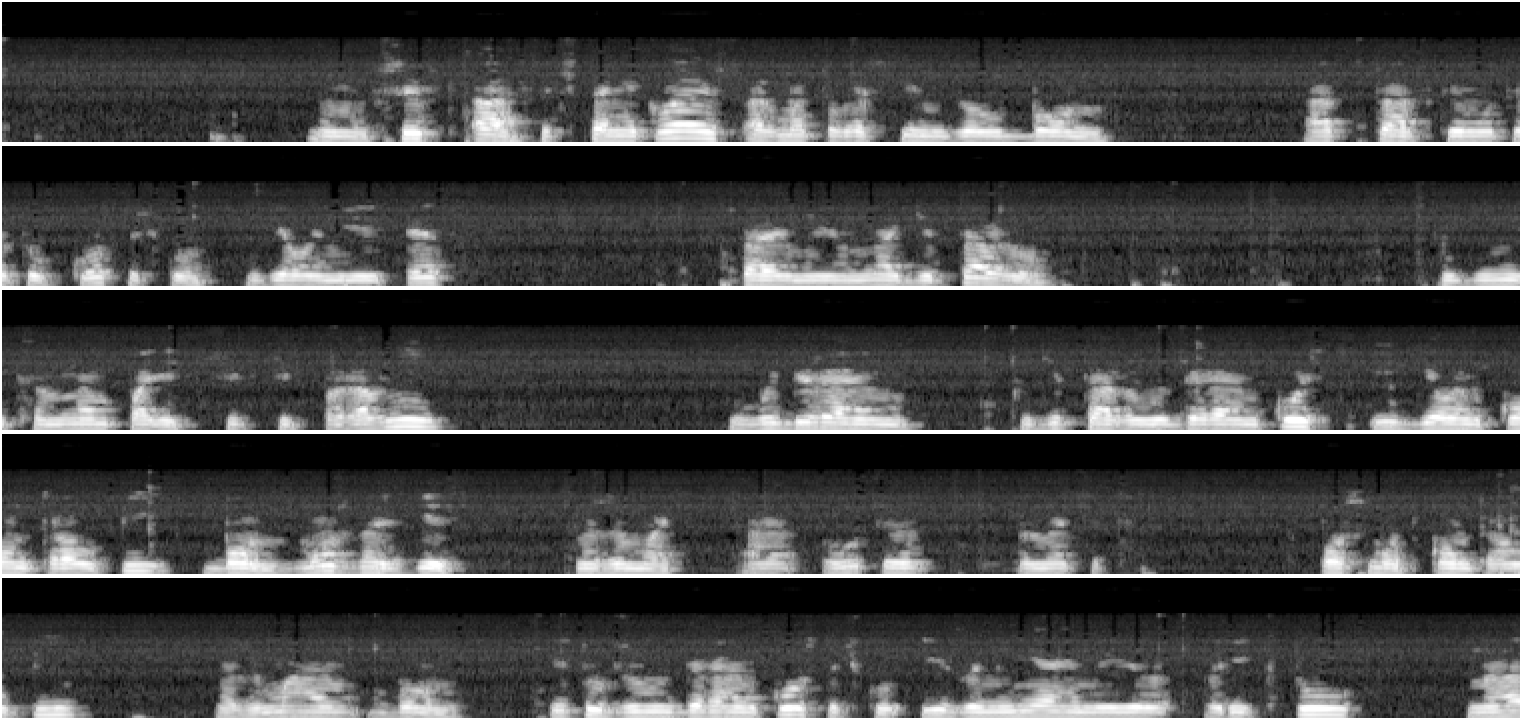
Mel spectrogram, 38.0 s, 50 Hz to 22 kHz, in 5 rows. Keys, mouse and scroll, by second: 2.2 shift+a, 6.8-8.6 drag, 9.2 s, 10.8 click, 11.2-12.6 middle drag, 13.4-13.8 shift+middle drag, 14.6 KP_1, 16.1 click, 20.1 click, 20.9 shift+click, 25.6-26.7 drag, 27.5 click, 30.2 ctrl+p, 33.0 click, 36.1 click.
